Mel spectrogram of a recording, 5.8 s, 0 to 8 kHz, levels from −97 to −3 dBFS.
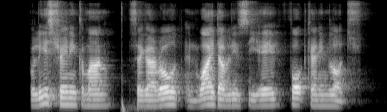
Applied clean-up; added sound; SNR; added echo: neural mask model DeepFilterNet 3.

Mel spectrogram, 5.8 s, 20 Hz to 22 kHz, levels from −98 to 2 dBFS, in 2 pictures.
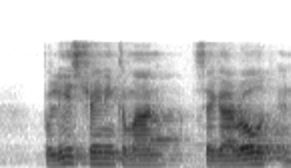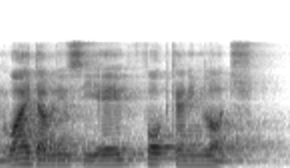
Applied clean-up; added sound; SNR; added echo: neural separator model SepFormer DNS4.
